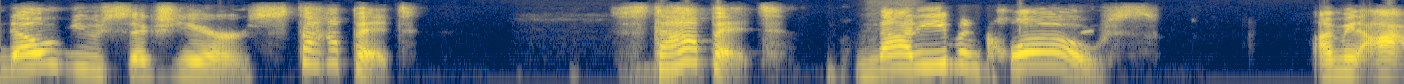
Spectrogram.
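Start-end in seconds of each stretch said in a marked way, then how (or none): 1.3-3.9 high, put-on scolding "stop it"; repeated mock scold, higher. Mocking the six-years claim. 4.3-5.8 slow, higher, drawn-out dismissal; mock incredulous scoff. Rebutting the six-years claim.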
